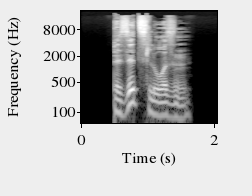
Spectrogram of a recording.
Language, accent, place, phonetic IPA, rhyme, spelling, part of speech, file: German, Germany, Berlin, [bəˈzɪt͡sloːzn̩], -ɪt͡sloːzn̩, besitzlosen, adjective, De-besitzlosen.ogg
- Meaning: inflection of besitzlos: 1. strong genitive masculine/neuter singular 2. weak/mixed genitive/dative all-gender singular 3. strong/weak/mixed accusative masculine singular 4. strong dative plural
